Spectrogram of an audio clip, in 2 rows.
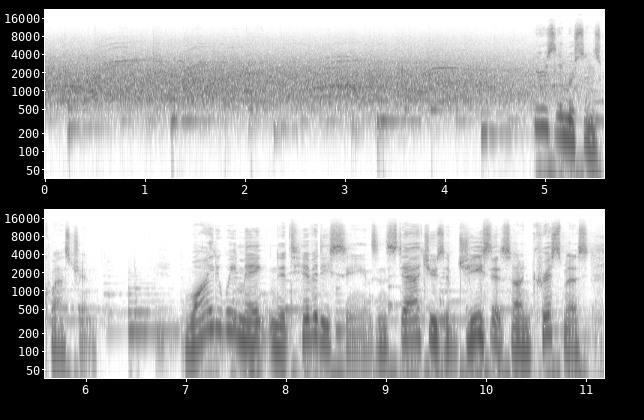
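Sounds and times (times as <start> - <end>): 
applause for a question asker: 0.0 - 5.6
speech: 4.9 - 11.1.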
